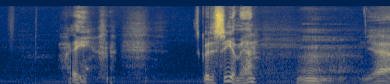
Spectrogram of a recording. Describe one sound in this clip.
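A man speaks warmly and calmly close by.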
